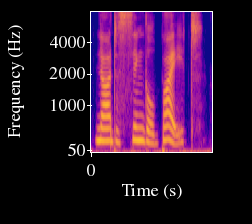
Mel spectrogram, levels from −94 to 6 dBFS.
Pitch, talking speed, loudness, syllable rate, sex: 240 Hz, 160 wpm, -16 LUFS, 3.8 syllables/s, female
